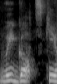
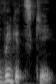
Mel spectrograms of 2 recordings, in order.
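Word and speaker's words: Vygotsky: which is based on the ideas of left vigotsky or vigotsky uh depends on how you pronounce it so I believe that learning leads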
